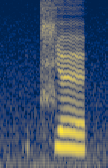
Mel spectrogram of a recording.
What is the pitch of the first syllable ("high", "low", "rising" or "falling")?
falling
